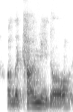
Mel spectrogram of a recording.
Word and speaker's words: Kangnido: Ocean, and that's Africa on the Gangnedo, using the Korean pronunciation.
